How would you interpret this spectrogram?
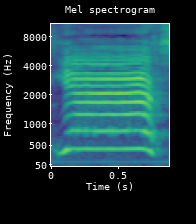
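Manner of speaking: high, loud eager yes; chorus it excitedly; class answering. A narrator's reading. Kids answer the principal, loud and high. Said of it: "said all the".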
